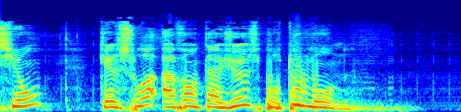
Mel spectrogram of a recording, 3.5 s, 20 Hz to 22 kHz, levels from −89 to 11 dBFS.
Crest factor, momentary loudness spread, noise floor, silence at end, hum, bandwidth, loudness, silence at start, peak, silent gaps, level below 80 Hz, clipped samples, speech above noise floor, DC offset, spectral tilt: 12 dB; 13 LU; -41 dBFS; 0.45 s; none; 10.5 kHz; -12 LUFS; 0 s; 0 dBFS; none; -50 dBFS; under 0.1%; 30 dB; under 0.1%; -6 dB/octave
